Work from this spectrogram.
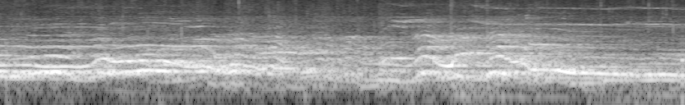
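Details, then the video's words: Captive grey wolves at a visitor center in Šumava National Park, Czech Republic, howling at dusk in September from somewhere below a bridge, almost in the dark. Several long, wavering howls overlap in a chorus, rising and falling in pitch. "I was hoping that the Wolves would howl into the camera at dusk but this time they howled somewhere down below the bridge"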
